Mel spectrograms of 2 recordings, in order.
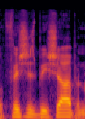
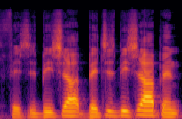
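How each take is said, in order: First: Said in the usual way. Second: Echoing the phrase, "Fishes" slipping into "bitches"; higher copycat voice turning "Fishes" into "bitches"; mispronounced fishes. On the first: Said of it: "Or I go". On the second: Retold or imitated. Imitating him repeating the script, mispronouncing fishes as "bitches". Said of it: "it's coming out as bitches".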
